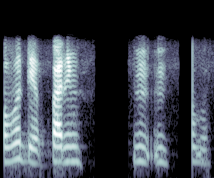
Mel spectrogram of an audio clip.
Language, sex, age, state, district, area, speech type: Assamese, female, 30-45, Assam, Goalpara, urban, conversation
